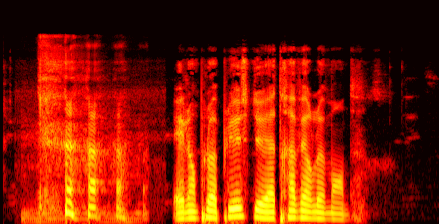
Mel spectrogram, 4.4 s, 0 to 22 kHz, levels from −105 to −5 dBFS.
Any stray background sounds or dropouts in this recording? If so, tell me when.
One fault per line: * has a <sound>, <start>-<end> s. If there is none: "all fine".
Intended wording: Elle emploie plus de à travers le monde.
* has a laugh, 0.2-1.5 s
